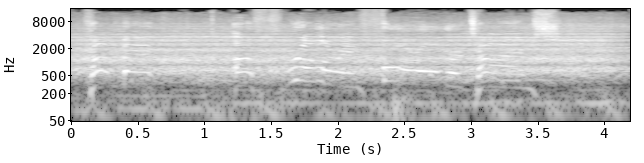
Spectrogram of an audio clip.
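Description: Large stadium crowd cheering, a dense steady roar with individual shouts and whoops breaking through it throughout.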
